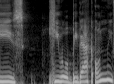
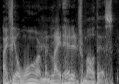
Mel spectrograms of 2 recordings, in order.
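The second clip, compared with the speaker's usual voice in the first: story narration; 6 semitones lower than usual. A narrator's reading. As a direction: read the romance passage lightly. Reads a fanfic passage aloud.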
